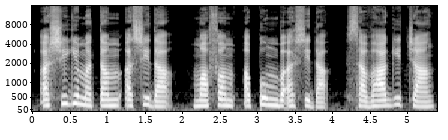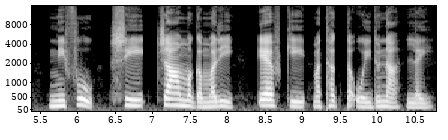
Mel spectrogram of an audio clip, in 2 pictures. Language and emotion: Manipuri, neutral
